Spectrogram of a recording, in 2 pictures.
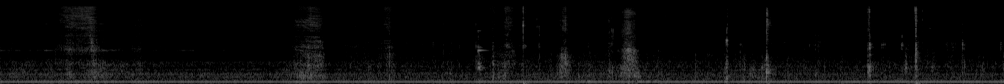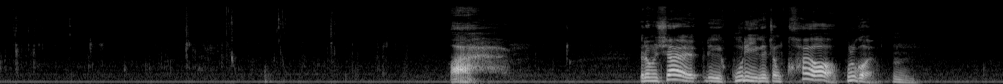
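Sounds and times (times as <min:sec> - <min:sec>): steady low hum: 0:00.0 - 0:20.0
man chewing with mouth clicks: 0:03.7 - 0:14.3, 0:15.6 - 0:15.9.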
